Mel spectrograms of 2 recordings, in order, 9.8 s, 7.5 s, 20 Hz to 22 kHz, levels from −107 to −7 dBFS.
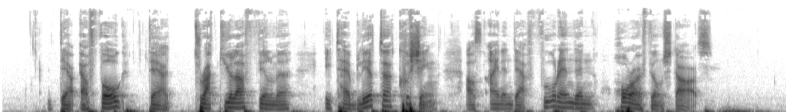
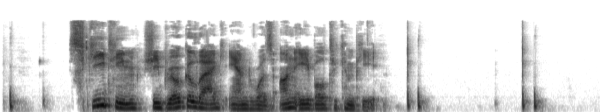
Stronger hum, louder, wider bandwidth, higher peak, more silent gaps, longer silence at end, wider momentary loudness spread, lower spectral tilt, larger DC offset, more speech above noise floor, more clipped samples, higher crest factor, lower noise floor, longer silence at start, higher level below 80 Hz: neither; second, -32 LUFS vs -20 LUFS; first, 15.5 kHz vs 11.5 kHz; second, -6 dBFS vs -2 dBFS; neither; second, 0.5 s vs 0.8 s; about the same, 16 LU vs 18 LU; first, -6 dB/octave vs -4.5 dB/octave; neither; second, 38 dB vs 69 dB; neither; about the same, 24 dB vs 22 dB; second, -65 dBFS vs -89 dBFS; first, 0.6 s vs 0.1 s; first, -32 dBFS vs -52 dBFS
